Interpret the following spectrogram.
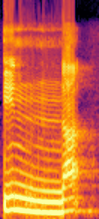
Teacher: حمزہ نون زیر ان، نون زبر نا، ان نا، نون کے اوپر شد ہے، غنہ کیا جائے گا 1 الف کی مقدار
